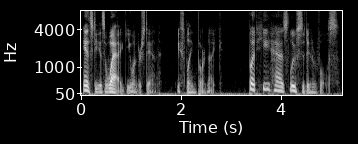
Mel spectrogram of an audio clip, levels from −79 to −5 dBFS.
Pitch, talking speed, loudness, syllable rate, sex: 130 Hz, 150 wpm, -23 LUFS, 5.3 syllables/s, male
